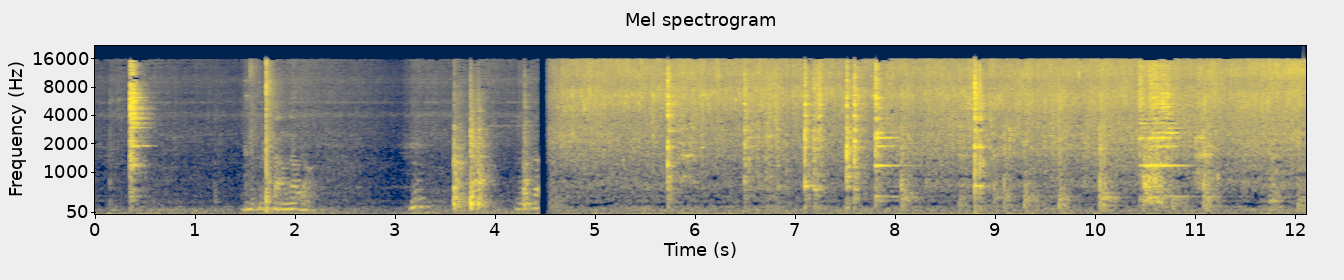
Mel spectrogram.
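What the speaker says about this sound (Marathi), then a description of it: "आता मी कांदा घालत आहे।" Onions dropped into hot oil in a pot while cooking chicken biryani, with a few clanks and stirs before a sustained sizzle and frying hiss begins, interrupted by scraping utensil strokes close by.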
